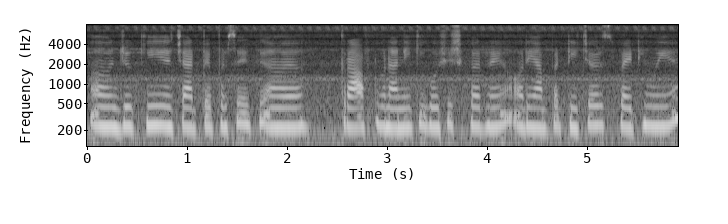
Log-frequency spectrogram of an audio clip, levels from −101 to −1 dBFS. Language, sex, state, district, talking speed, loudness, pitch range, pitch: Hindi, female, Bihar, Sitamarhi, 200 wpm, -28 LUFS, 220-235 Hz, 225 Hz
